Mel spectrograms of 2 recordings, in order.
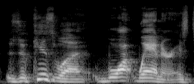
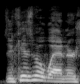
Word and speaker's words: Zukiswa Wanner: The South African writer Zukiswa Wanner. Am I pronouncing that right? – Yes. – Zukiswa Wanner,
